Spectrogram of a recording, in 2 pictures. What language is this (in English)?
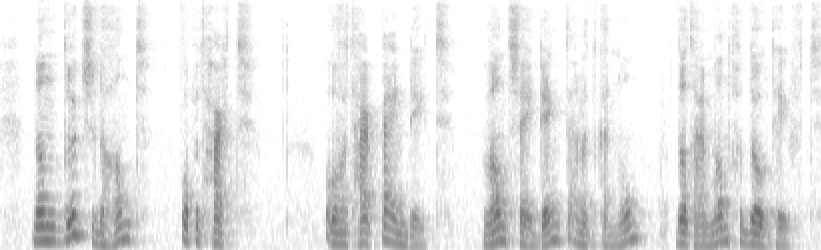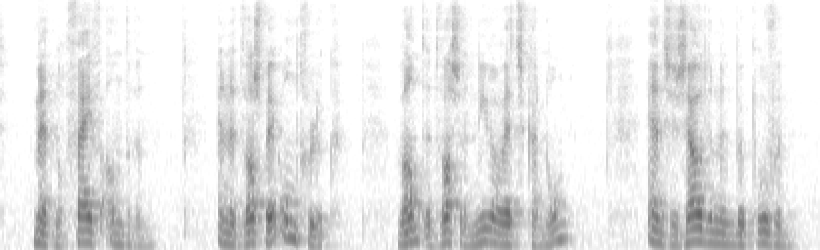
Dutch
